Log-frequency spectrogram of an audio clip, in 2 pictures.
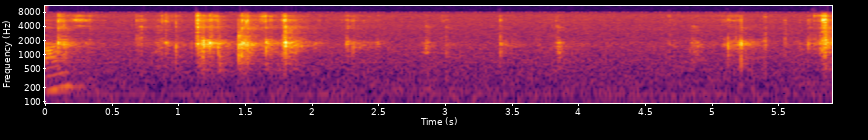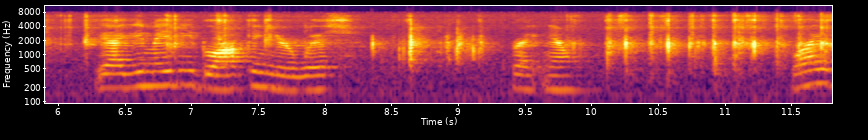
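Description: Playing cards rustle and flick as they are shuffled.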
